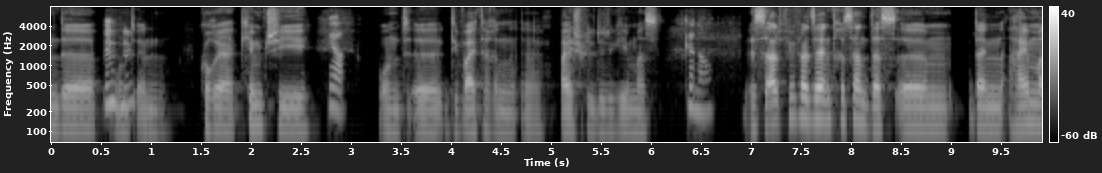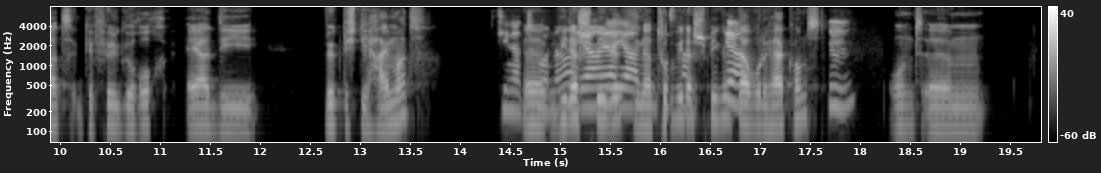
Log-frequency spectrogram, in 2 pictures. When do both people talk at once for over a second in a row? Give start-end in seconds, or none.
14.6-16.9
